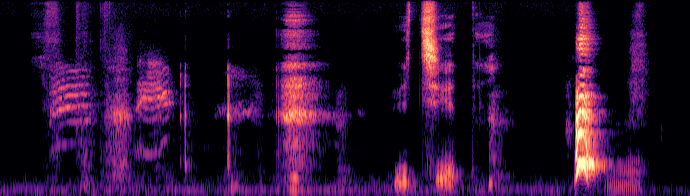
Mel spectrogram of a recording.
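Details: Samoyed named Gomi indoors in the morning, making babbling sounds at its owner: short whiny, warbling yips and murmurs scattered through the room, ending in a louder yelping whine, with a person's amused voice in between.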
